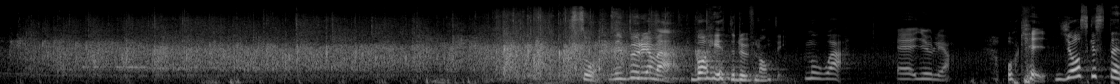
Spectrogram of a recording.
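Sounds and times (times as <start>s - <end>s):
audience applause: 0.0s - 6.9s
speech: 5.8s - 11.1s.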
